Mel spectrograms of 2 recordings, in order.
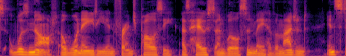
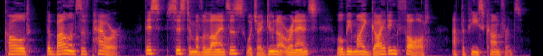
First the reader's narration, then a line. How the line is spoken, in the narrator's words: Clemenceau boomed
